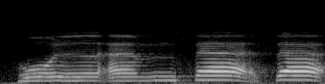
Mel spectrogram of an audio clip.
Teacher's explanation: am itu izhar syafawi, sempurnakan saja jangan panjang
